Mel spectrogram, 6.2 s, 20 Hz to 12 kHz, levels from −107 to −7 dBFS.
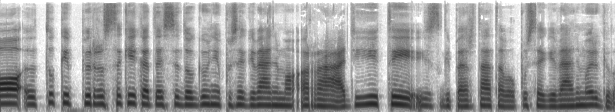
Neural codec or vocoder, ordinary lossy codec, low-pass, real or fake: none; AAC, 48 kbps; 10.8 kHz; real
